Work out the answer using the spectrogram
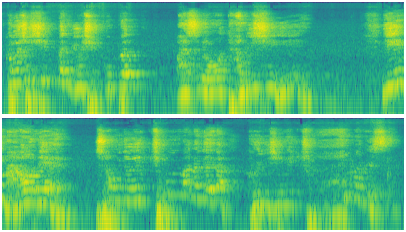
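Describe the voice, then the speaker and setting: A man preaching a sermon as pastor, animated and often calling the congregation to say amen. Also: very high voice, unhurried. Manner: animated, calls for amens. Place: church sanctuary. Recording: echoey church hall from far off, music behind.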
